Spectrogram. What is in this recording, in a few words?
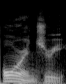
orangerie American accent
